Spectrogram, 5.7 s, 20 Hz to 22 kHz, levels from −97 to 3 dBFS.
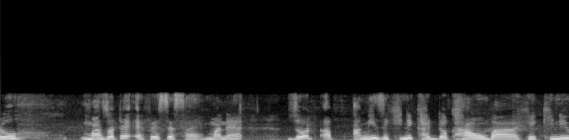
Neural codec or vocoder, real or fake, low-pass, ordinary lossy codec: none; real; 7.2 kHz; none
